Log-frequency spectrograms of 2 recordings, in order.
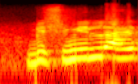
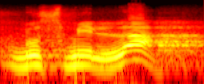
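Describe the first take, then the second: First: The first vowel is an i sound. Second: The first vowel is a u sound. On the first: The speaker calls it right. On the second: The speaker calls it wrong.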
